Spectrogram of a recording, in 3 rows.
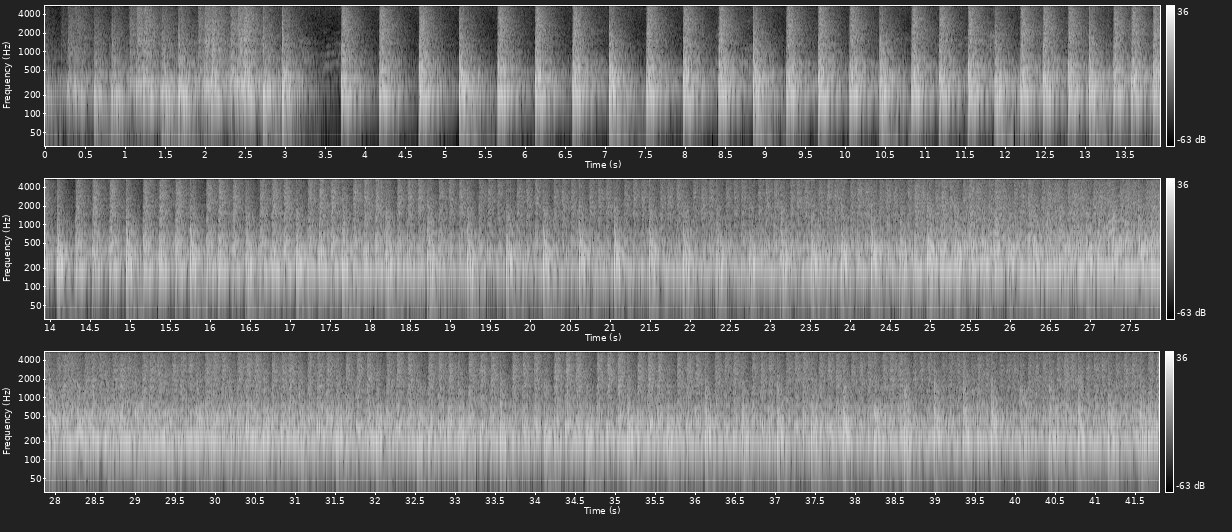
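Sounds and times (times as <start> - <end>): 
drum solo: 0.0 - 41.7.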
